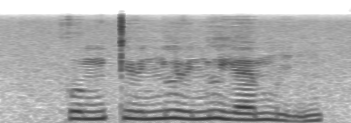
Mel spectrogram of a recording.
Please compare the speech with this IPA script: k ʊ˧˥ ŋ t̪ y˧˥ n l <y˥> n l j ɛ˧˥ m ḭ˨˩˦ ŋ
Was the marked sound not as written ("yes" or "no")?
yes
